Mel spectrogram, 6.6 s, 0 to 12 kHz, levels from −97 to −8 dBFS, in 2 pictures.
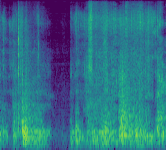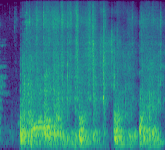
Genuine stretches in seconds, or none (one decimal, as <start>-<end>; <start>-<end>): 2.1-2.9; 3.3-3.9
